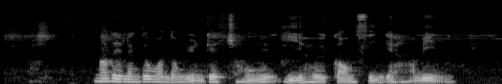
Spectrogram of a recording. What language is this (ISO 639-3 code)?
yue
